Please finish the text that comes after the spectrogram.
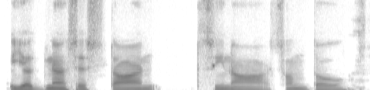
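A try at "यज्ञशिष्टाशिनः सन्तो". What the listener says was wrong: Shishta. All the sas in this are shas. Yagna Shishta Shina Santo.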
